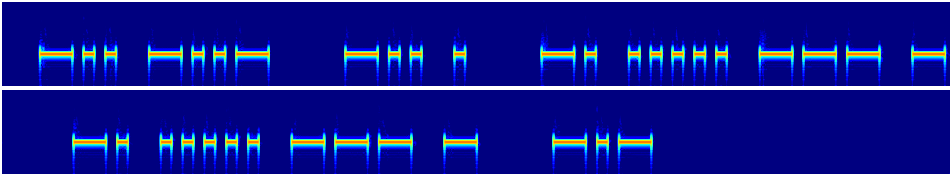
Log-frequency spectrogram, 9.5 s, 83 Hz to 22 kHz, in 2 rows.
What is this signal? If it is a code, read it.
Morse code, heard as a keyed tone, about 22 wpm, 700 Hz. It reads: DX DE N5OT N5OT K
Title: Speed-Racing Common QSO Phrases - 22wpm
